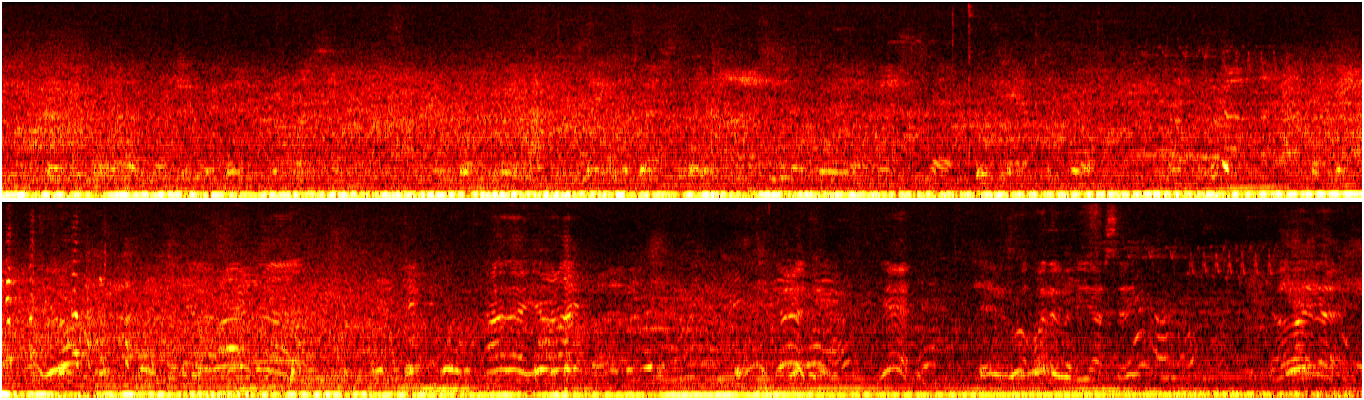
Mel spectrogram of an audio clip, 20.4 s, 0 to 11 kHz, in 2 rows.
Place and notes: bob smith spring cup ... twins group A practice ... dpa 4060s to MixPre3 ...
